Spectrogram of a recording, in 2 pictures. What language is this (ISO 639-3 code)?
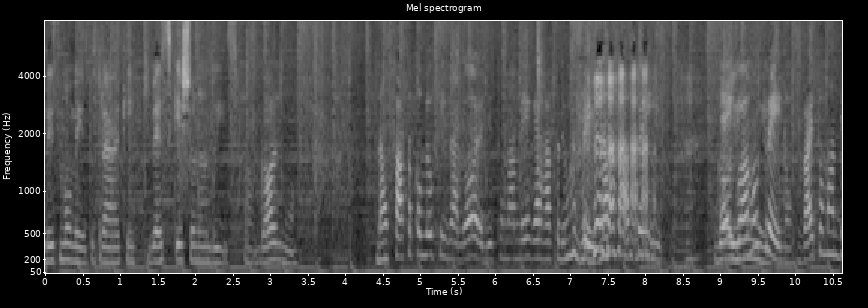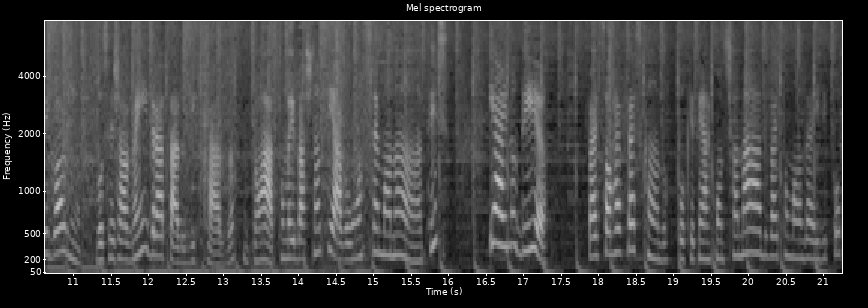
por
